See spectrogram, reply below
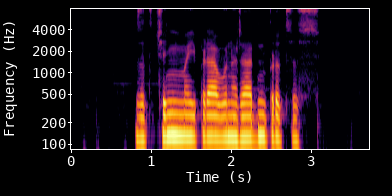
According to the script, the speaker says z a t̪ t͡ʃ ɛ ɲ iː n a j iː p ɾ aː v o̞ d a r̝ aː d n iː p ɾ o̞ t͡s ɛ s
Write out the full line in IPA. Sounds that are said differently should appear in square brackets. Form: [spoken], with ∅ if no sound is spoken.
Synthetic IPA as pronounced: z a t̪ t͡ʃ ɛ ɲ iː [m] a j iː p ɾ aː v o̞ [n] a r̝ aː d n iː p ɾ o̞ t͡s ɛ s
